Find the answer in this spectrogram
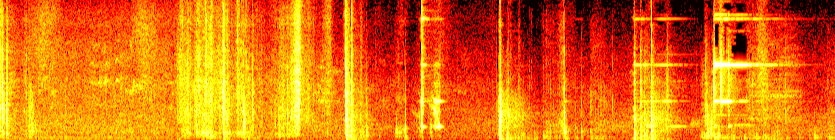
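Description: Hand tools being handled and rummaged through: a string of separate knocks and clunks, then a ringing metallic clink near the end as a socket extension is picked up.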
